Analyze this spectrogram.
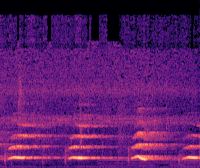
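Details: Recording of a white-throated toucan used to show how bird-identification software works: drawn-out whistled notes repeated about every half second, one louder note sliding up then down, with faint low music underneath.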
